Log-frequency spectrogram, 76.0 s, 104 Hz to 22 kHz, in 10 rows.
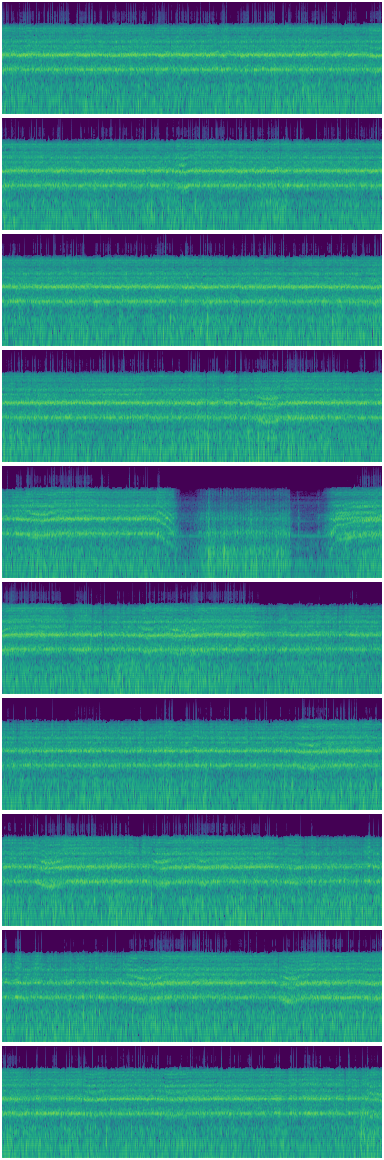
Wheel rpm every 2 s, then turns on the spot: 230, 230, 230, 230, 230, 230, 240, 230, 230, 230, 230, 230, 230, 230, 230, 230, 200, 50, 70, 220, 230, 220, 230, 230, 230, 230, 230, 230, 220, 230, 230, 230, 230, 230, 230, 230, 230, 230.
34-36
